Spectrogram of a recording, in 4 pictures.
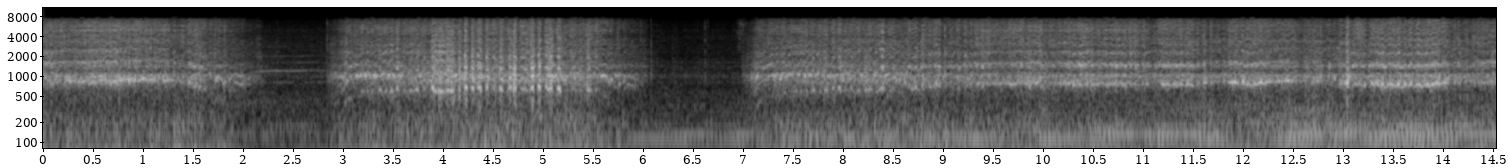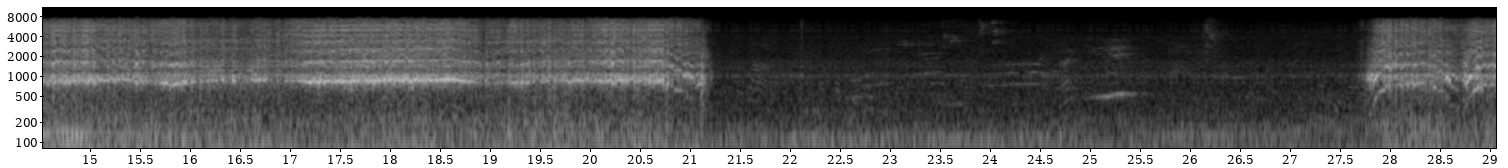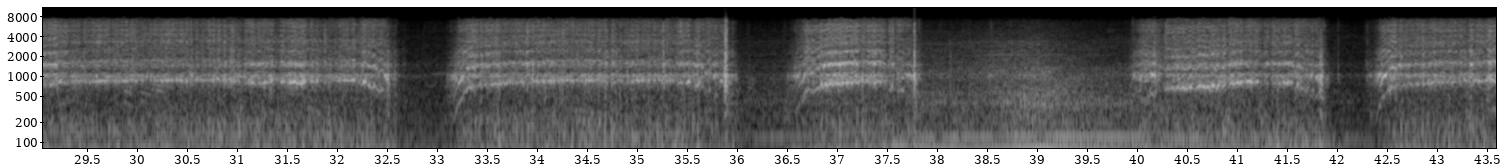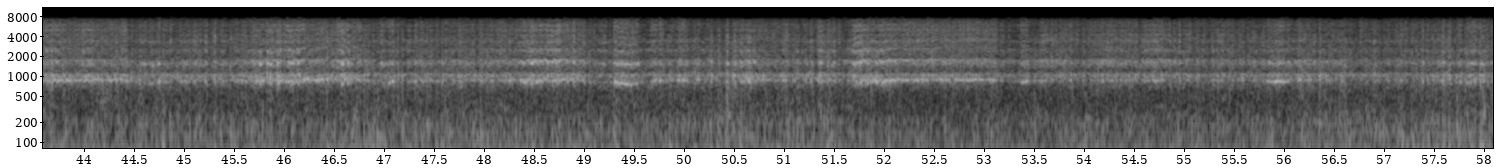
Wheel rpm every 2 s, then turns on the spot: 170, 80, 150, 70, 200, 210, 220, 220, 220, 220, 110, 0, 0, 20, 170, 220, 130, 180, 80, 20, 150, 160, 230, 230, 230, 230, 230, 230, 230.
20-22 36-38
